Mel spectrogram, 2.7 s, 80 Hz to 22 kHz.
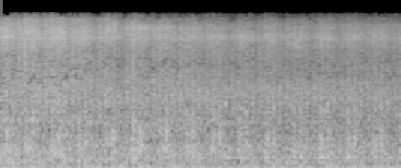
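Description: A Vladimirets T-25 tractor that had sat unused for two weeks runs with its engine at a steady, loud, close rumble, an even mechanical roar with no pauses and no voices.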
